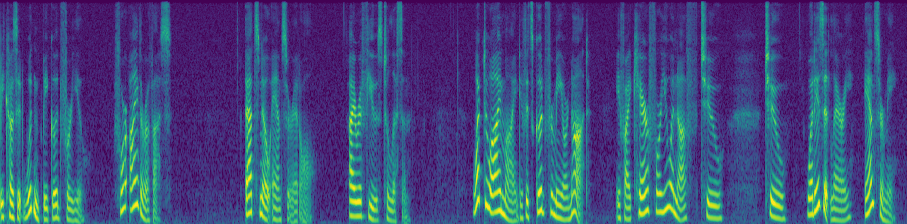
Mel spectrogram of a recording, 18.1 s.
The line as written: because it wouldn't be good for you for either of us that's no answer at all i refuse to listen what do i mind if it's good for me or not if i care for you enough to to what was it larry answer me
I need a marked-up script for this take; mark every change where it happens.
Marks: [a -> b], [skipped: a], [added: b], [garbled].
because it wouldn't be good for you for either of us that's no answer at all i refuse to listen what do i mind if it's good for me or not if i care for you enough to to what [was -> is] it larry answer me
